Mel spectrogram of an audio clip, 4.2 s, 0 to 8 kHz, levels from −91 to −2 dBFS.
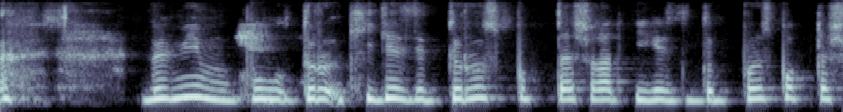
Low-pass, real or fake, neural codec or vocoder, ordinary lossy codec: none; real; none; none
